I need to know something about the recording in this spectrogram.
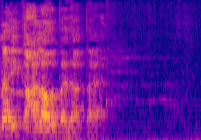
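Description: A man talks cheerfully nearby.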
